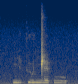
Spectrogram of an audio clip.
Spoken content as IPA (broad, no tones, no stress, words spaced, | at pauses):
ɲɘkʲulʲ ŋ͡ǁɛpu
